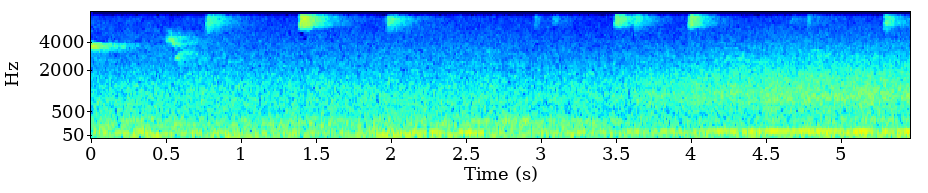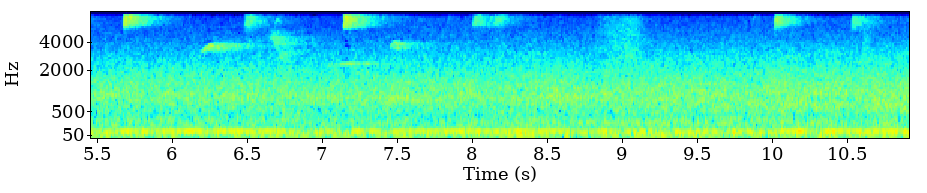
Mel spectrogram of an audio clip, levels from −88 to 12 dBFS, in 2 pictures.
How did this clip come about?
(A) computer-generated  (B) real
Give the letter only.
B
